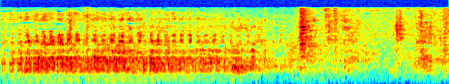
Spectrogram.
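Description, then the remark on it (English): A muzzled dog growls in a low, rough, continuous rumble for about three seconds, fairly loud, easing slightly toward the end, with no talking. “Glad that dog's got a muzzle.”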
